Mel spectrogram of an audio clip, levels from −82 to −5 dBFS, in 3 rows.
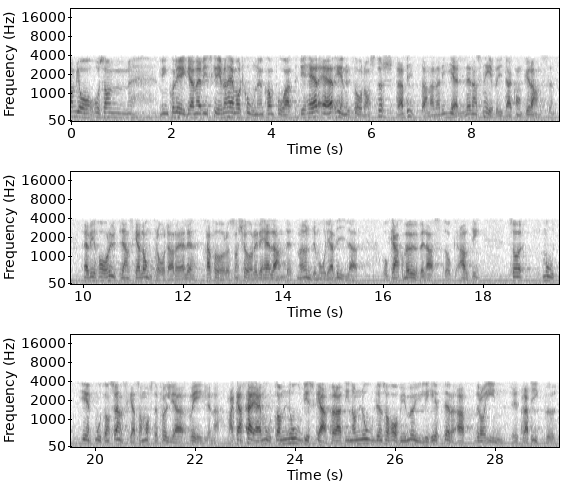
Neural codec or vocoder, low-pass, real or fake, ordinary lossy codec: none; 7.2 kHz; real; AAC, 16 kbps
